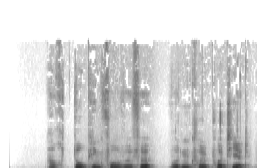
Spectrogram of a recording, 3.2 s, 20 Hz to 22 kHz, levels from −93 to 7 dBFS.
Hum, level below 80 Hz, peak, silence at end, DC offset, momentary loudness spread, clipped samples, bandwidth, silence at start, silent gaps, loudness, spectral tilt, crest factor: none; -56 dBFS; -8 dBFS; 0.1 s; under 0.1%; 10 LU; under 0.1%; 17 kHz; 0.6 s; none; -26 LUFS; -7 dB/octave; 18 dB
